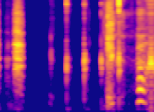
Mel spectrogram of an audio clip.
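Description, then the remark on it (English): Someone imitates a panting dog with a quick run of breathy, uneven huffs, moderately loud, ending in a harsher, raspier exhale. “There goes the dog.”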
